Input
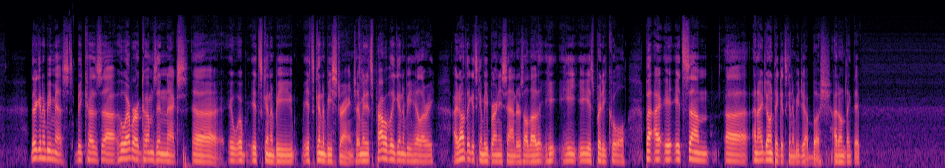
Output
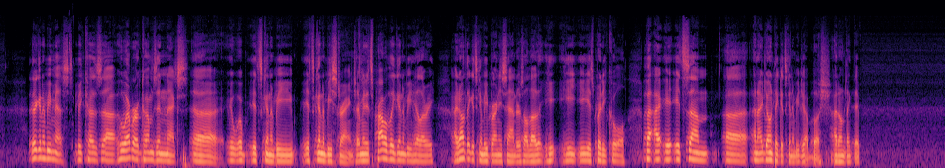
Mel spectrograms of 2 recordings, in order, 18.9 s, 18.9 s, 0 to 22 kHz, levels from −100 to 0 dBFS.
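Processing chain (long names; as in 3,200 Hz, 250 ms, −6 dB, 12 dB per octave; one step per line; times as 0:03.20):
low-shelf EQ 420 Hz +5.5 dB
backwards echo 65 ms −18.5 dB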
